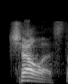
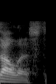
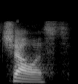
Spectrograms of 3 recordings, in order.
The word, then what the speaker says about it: Cellist: will take the ride cellist i actually heard someone pronounce this horse ellis and i almost threw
